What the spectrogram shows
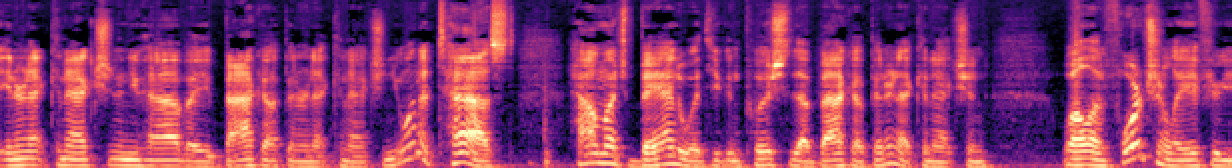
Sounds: speech

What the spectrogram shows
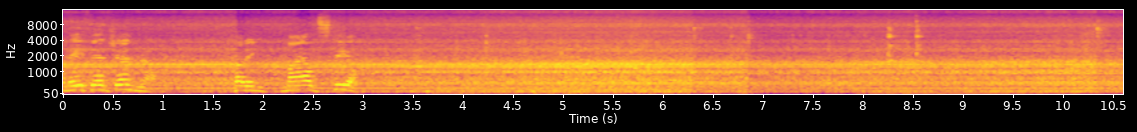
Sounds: lathe spinning

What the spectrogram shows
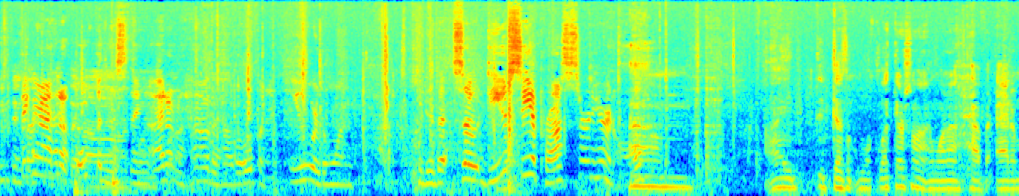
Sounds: speech

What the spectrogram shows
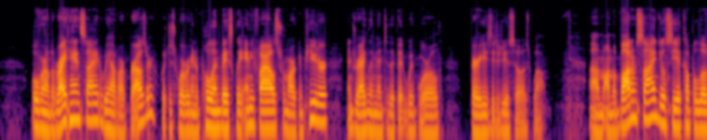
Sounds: speech

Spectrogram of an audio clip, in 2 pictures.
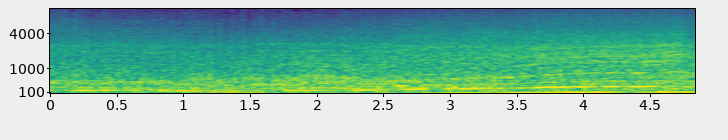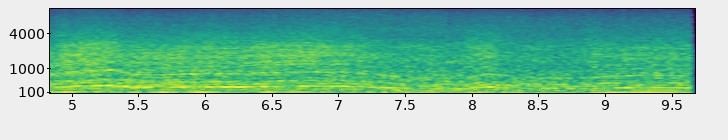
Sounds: rain on surface

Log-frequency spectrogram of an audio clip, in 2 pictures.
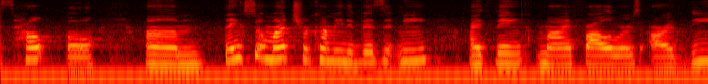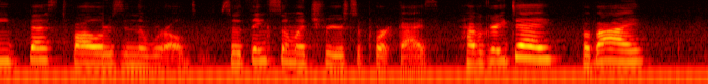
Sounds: speech

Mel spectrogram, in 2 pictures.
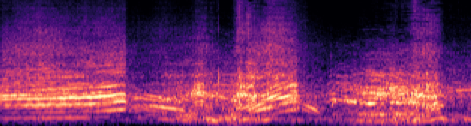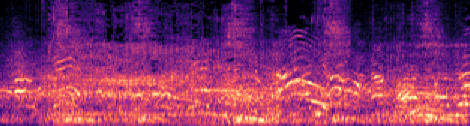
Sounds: vehicle
truck
speech

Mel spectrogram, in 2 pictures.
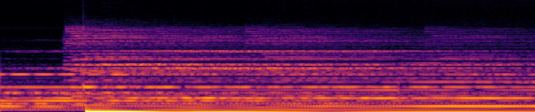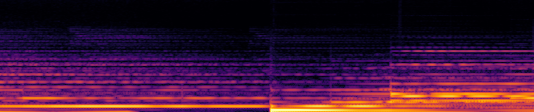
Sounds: music

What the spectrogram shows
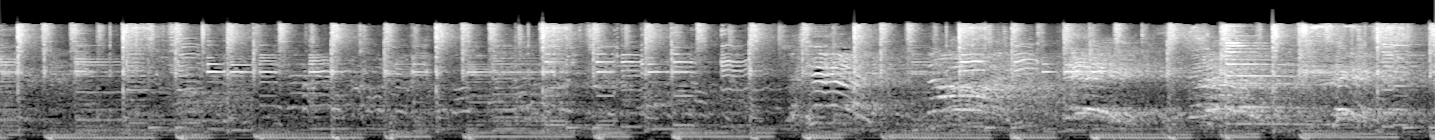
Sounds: salsa music
music
speech

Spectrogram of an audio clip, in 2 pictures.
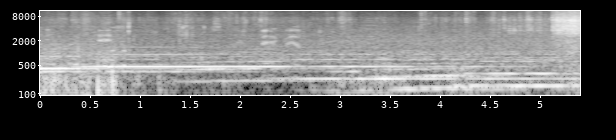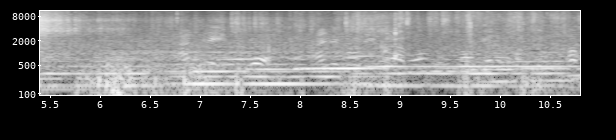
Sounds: outside, rural or natural
speech
music

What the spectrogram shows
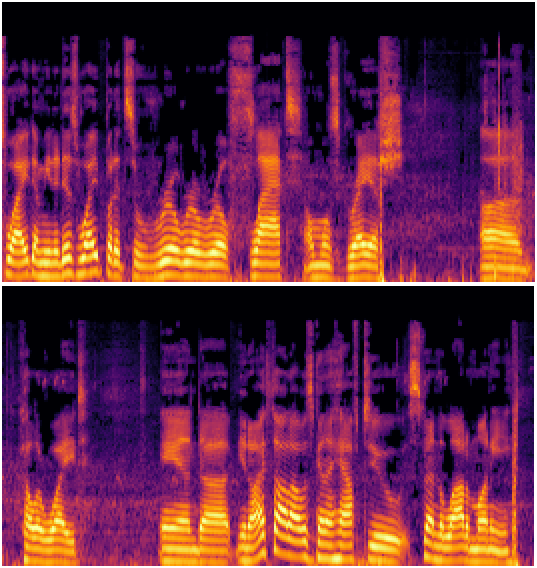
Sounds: speech

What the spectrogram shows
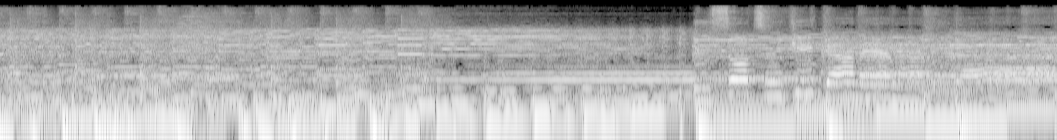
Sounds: music

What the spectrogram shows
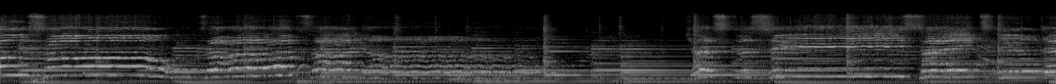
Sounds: female singing
music

